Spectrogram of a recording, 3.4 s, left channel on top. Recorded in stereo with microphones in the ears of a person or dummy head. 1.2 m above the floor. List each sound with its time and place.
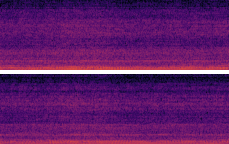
0.0 s an engine running: 50° right (ahead or behind), 0.8 m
